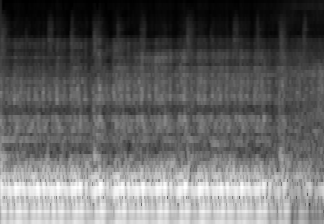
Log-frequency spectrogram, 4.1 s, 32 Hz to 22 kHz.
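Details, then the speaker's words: 2001 GMC Sierra 3500 LB7 Duramax diesel, cold idle with a lumpy lope and occasional hiccup in the clatter, better once warm; fuel pressure jumping, blamed on a faulty fuel pressure regulator, before replacement. "there's a little bit of rough idle the truck has a nice lope to it whether it's warm or whether it's cold it does a little better after it's warmed up a bit but definitely when it's cold"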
